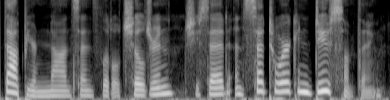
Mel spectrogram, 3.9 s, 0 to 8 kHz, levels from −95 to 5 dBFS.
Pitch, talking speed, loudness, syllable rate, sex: 190 Hz, 215 wpm, -20 LUFS, 5.4 syllables/s, female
